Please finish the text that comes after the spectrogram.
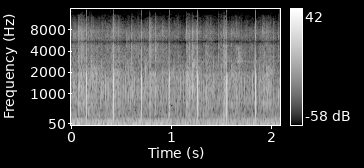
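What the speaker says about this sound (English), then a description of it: "And a special round of applause, if you would, for all the brave men and women that serve this country each and every day" Seven sharp, evenly spaced hand claps ring out at a ceremony honoring service members, each crisp and distinct over a low background hum.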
